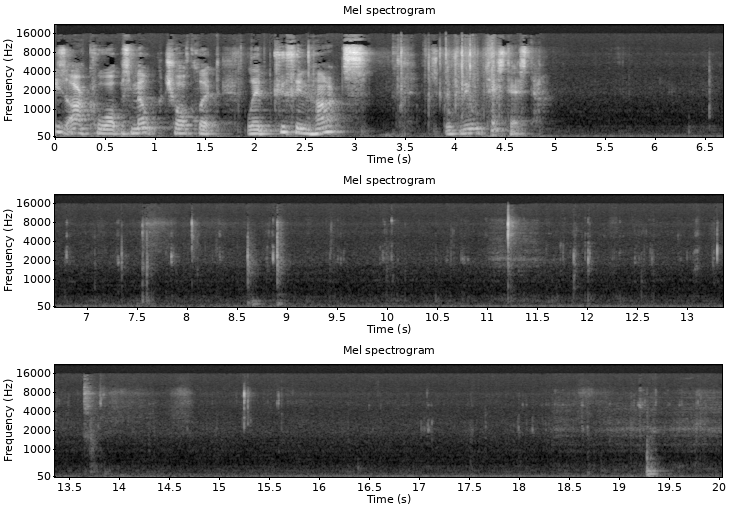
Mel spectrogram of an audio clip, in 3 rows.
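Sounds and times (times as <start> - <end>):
chewing soft cake: 5.4 - 20.0.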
